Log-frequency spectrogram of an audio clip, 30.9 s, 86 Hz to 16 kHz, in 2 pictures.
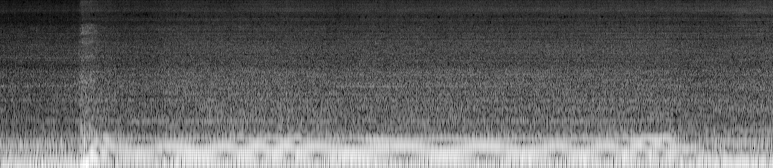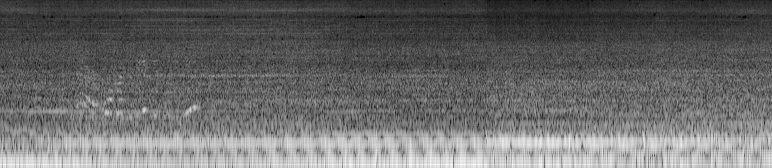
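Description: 1950 Farmall Cub's four-cylinder flathead engine running steadily, just started after restoration on a new carburetor. Its speed picks up about two seconds in and eases slightly lower about fourteen seconds in.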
